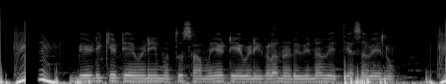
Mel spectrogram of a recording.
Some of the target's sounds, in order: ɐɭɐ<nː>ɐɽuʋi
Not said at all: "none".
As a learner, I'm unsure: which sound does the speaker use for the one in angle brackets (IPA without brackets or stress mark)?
n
